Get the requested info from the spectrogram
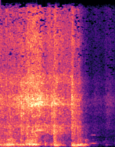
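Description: Men talking loudly in a crowded room, one voice standing out, with a drop near the end.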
